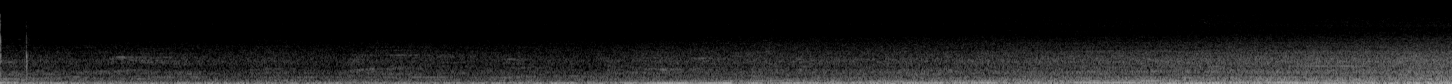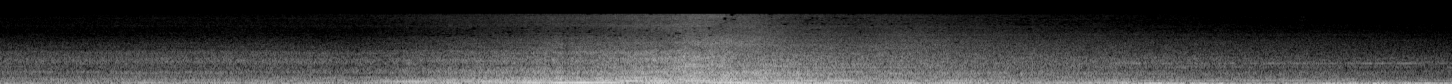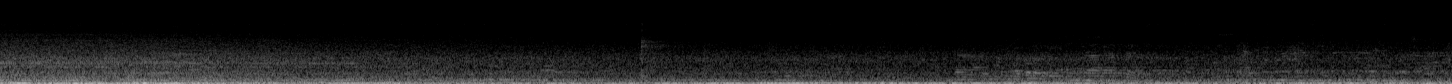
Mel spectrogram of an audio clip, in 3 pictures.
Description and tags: Quiet Street Truck Passes By
A loud truck passes by on an otherwise very quiet street.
